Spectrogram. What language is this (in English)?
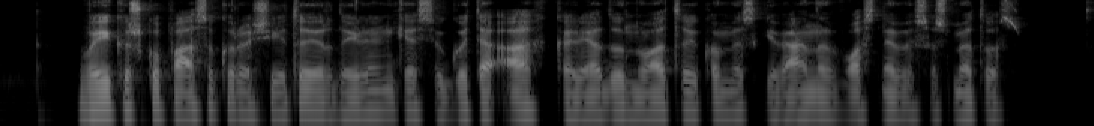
Lithuanian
